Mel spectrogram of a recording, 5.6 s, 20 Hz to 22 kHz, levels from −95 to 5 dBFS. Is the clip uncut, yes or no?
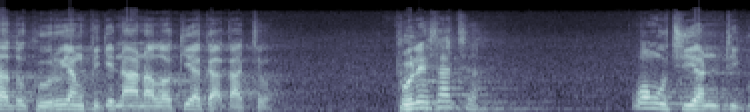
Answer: yes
